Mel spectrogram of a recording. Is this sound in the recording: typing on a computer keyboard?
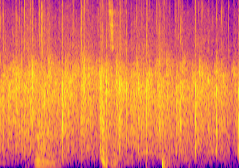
no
